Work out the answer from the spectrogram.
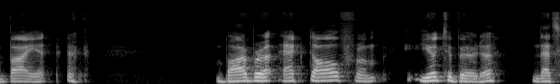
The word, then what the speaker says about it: Göteborg: Barbara Ekdahl from Göteborg, that's how you pronounce it.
